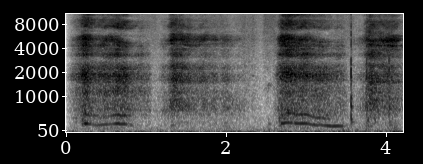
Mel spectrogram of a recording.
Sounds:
Breathing, Respiratory sounds

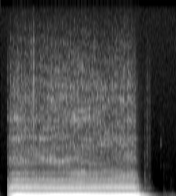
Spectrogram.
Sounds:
Music, Bowed string instrument, Musical instrument

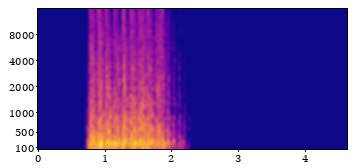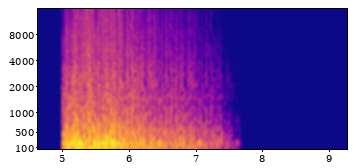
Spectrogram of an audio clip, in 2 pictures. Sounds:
Wild animals, Bird, Animal

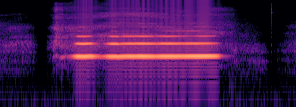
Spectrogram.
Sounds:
Musical instrument, Music, woodwind instrument

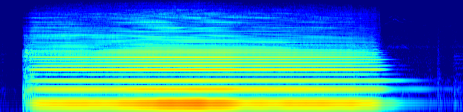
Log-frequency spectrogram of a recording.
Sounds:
Musical instrument, Bowed string instrument, Music

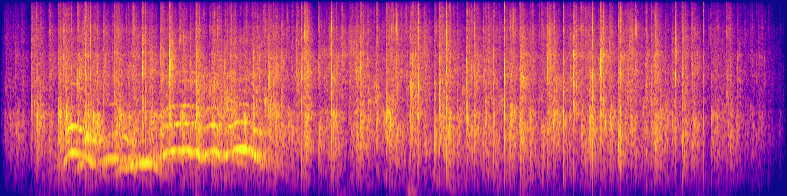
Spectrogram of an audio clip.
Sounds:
Human group actions, Applause, Cheering

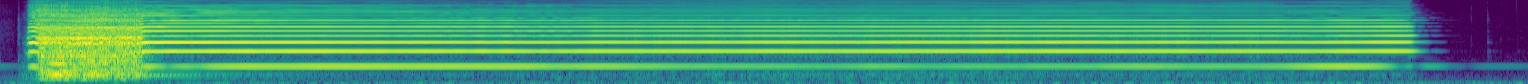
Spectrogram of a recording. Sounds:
Musical instrument, Music, Bowed string instrument

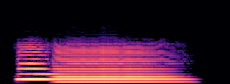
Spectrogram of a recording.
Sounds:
Wind instrument, Musical instrument, Music

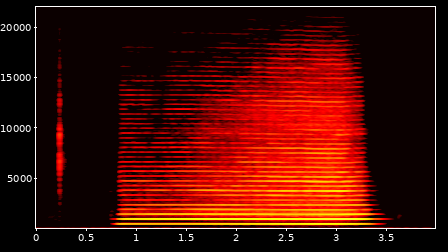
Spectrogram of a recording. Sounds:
Musical instrument, Music, Wind instrument

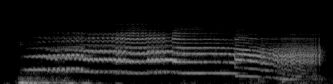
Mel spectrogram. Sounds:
home sounds, Door

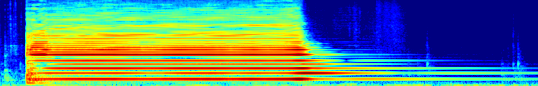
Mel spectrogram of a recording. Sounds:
Musical instrument, Bowed string instrument, Music

